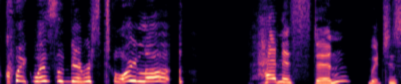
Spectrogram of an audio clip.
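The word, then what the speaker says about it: Penistone: Penniston, which is spelled penis stone near Sheffield.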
